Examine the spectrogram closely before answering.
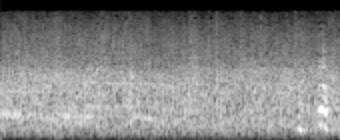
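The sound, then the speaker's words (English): An audience at Shoreditch Town Hall applauds as a singer is welcomed onto the stage at a live event. The clapping is dense, steady and even throughout this brief stretch. “Shoreditch Town Hall, please give the biggest round of applause for our very own dancing queen, the brilliant Sophie Ellis-Bextor.”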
